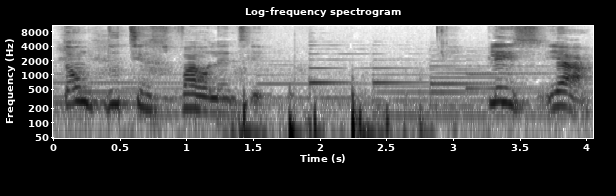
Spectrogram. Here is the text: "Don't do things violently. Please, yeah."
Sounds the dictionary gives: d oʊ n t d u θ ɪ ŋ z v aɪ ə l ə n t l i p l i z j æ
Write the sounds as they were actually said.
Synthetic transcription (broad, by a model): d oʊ n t d u t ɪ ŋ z v aɪ ə l ə n t l i p l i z j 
